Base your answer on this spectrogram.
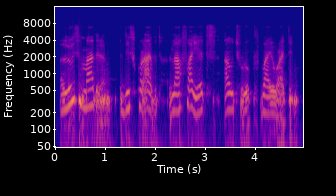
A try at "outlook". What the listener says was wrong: Okay, so open the mouth just a little bit more on look. Instead of look, outlook.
